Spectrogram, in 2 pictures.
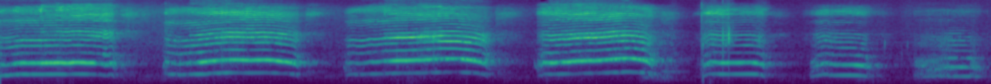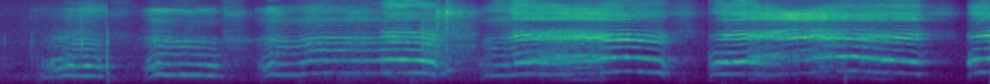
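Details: Repeated high-pitched, intense wailing cries separated by short breaths from a baby girl, crying attributed to colic.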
